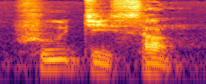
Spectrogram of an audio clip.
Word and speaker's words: Fujisan: okay perfect yes we that is in Japanese two two three we can pronounce it Fuji San fujisan fujisang and also Fuji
